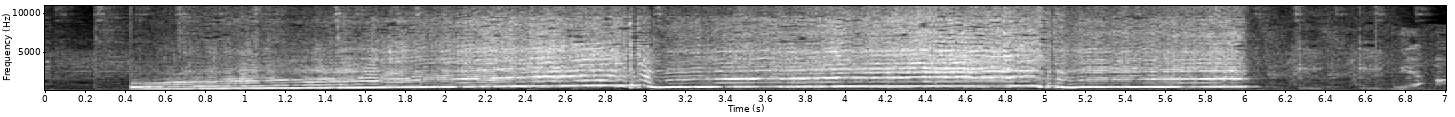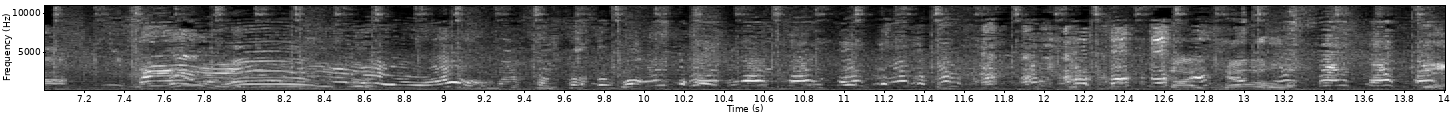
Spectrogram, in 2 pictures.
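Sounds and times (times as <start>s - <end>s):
engine revving and shifting gear: 0.3s - 6.6s.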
